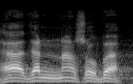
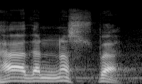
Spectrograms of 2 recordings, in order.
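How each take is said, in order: First: A short vowel sits between s and b. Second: The s runs straight into the b.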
